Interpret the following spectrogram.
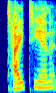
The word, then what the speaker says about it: Titian: But her way of doing it is like getting Titian to decorate a cake. Yeah, Tishian actually. I believe at least that's how they pronounce it.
